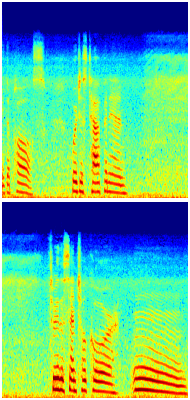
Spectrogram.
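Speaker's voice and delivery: calm meditation guide, gently. Acted. Leads a breathing exercise.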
